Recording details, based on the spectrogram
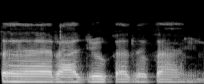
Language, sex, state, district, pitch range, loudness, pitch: Hindi, male, Bihar, Araria, 115-125 Hz, -14 LUFS, 120 Hz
